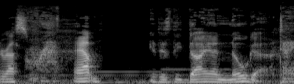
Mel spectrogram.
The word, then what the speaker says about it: Dianoga: because I you know got the that's the pronunciation problem. wrong. It's nope, it's gone. Go ahead, Russ. Yep. It is the Dianoga. Correct. There we go. And I not knew it was. Diagona like I thought it Yeah, was.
